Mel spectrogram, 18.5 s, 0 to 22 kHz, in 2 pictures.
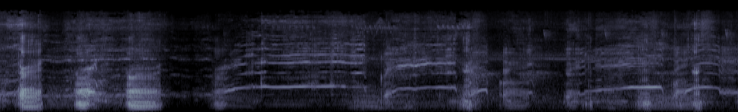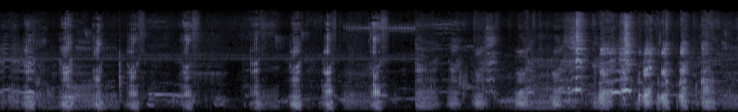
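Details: Creole pigs squealing at morning feeding just outside a window in rural Haiti; loud harmonic squeals near 700–800 pitch with rising-falling arcs, mixed with short grunts and bursts in irregular rhythm, crowded chorus of several pigs.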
